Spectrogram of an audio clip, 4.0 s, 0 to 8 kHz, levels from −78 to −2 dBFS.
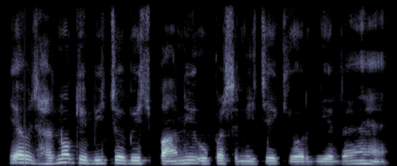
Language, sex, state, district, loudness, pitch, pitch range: Hindi, male, Uttar Pradesh, Etah, -28 LUFS, 135 Hz, 125-150 Hz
